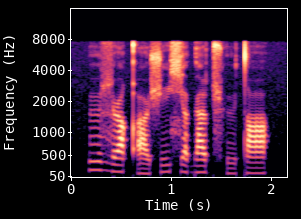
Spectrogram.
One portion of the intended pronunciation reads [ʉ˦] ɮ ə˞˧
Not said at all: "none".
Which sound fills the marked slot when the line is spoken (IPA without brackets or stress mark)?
ʉ˦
